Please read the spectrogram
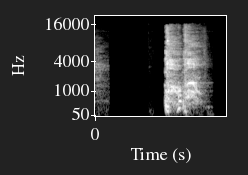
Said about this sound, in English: Excuse me. Sorry about the cough.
